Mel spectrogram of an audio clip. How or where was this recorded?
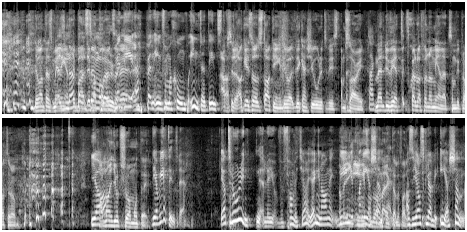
live audience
